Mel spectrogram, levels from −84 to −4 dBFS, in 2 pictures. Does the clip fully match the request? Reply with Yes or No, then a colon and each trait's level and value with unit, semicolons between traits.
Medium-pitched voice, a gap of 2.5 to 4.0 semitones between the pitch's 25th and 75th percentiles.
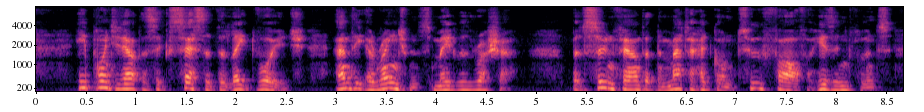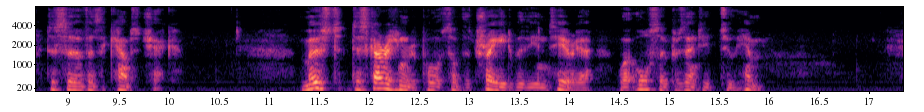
No: medium, 145 Hz; average, 4.8 semitones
